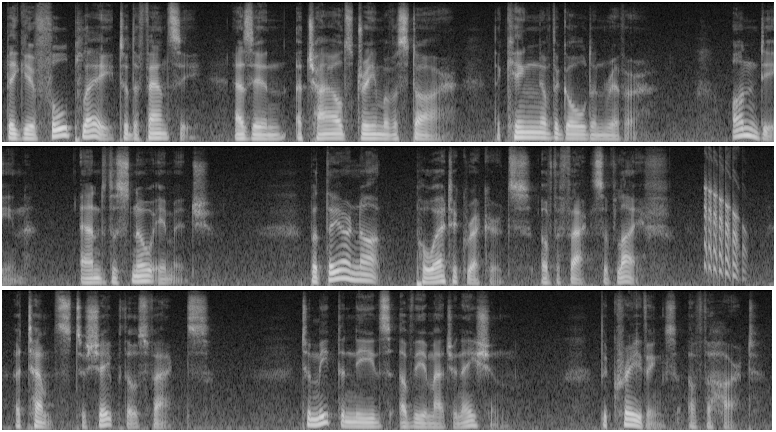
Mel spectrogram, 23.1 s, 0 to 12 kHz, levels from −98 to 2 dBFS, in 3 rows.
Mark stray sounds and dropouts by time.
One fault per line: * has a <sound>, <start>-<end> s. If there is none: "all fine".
* has a chirp, 14.7-15.2 s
